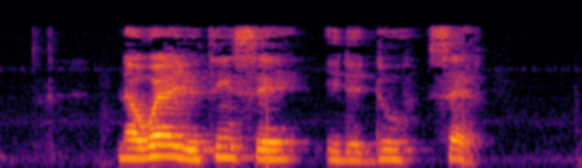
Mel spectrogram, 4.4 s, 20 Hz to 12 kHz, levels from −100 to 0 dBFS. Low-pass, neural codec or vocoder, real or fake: 7.2 kHz; none; real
